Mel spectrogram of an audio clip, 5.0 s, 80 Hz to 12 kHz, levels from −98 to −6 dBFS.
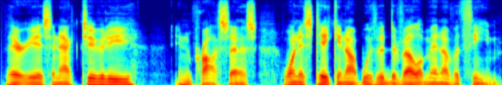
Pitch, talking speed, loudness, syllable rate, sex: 95 Hz, 190 wpm, -19 LUFS, 6.2 syllables/s, male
